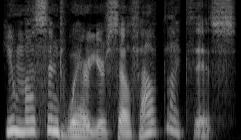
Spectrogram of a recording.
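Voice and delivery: high-pitched motherly reproach; murmuring mother, only lightly hushed; mother's murmur. A narrator's reading. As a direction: gently chide in a high voice. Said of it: "she murmured".

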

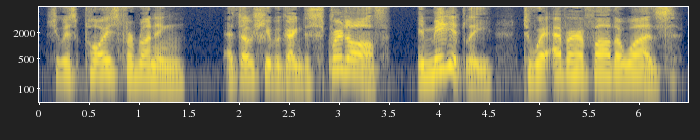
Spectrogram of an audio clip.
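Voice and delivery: plain reading voice

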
